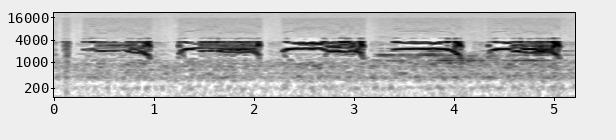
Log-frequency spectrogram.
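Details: Peregrine falcon nestlings being fed, Toruń, Poland, 30 April 2022, giving a regular series of five harsh, whining, slightly falling wails, roughly one per second, over faint background hum.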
